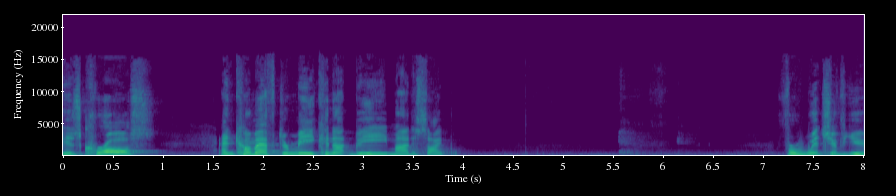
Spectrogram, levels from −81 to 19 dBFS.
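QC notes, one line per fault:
No technical faults are audible anywhere in the recording, and the signal stays continuous.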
